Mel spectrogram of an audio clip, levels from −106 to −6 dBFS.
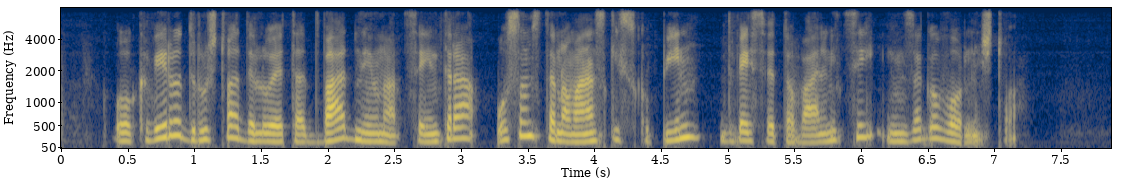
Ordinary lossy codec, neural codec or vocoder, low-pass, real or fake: Opus, 64 kbps; codec, 24 kHz, 3 kbps, HILCodec; 7.2 kHz; fake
